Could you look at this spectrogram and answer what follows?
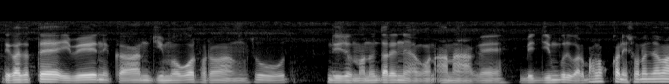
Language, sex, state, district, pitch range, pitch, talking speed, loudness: Chakma, male, Tripura, Dhalai, 95-110 Hz, 100 Hz, 190 wpm, -20 LUFS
